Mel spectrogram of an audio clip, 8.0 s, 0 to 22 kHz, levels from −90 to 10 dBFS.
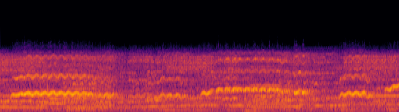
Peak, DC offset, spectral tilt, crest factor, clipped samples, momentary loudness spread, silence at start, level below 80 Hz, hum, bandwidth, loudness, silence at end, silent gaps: -4 dBFS; 0.4%; -10.5 dB/octave; 14 dB; under 0.1%; 11 LU; 0 s; -46 dBFS; none; 3.9 kHz; -17 LUFS; 0 s; none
